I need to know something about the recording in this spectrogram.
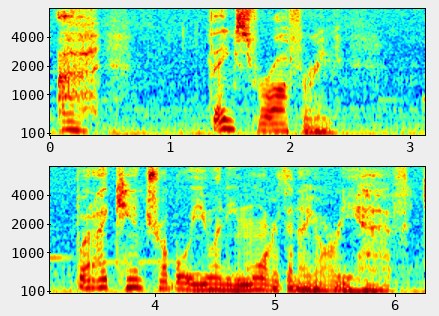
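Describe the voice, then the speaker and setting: An actor playing a shy, soft-spoken young male inventor in an anime video game, hesitant and polite. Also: medium pitch, steady tone, a little slow, vocal fry. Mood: apologetic, polite. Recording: game music behind the voice.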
